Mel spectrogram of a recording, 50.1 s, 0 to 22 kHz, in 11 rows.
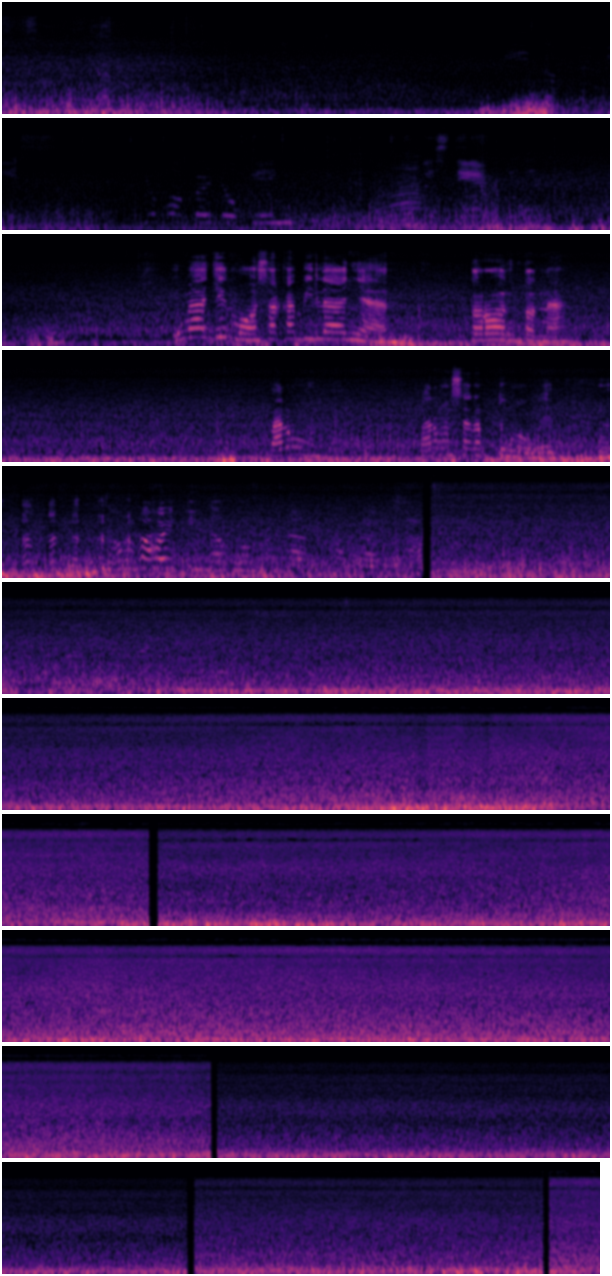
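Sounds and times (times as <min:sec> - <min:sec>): fast-flowing river rushing: 0:09.2 - 0:18.1, 0:19.1 - 0:50.0.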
